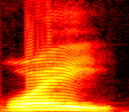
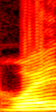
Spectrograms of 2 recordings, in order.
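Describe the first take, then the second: First: The ai sound is said softly and gently. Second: The ai sound is said harshly and abruptly. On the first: The speaker calls it right. "नरमी से अदा होगा" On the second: The speaker calls it wrong. "गौय नहीं पढ़ना"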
